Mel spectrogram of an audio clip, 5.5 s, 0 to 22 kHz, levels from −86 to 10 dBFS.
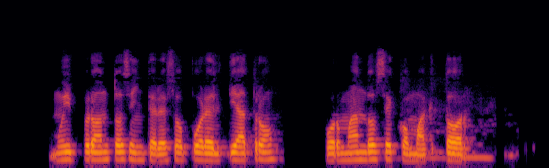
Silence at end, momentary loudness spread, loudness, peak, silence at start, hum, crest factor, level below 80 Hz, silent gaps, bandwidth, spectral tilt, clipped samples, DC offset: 0.35 s; 12 LU; -18 LUFS; -2 dBFS; 0.5 s; none; 16 dB; -60 dBFS; 2.85-3.25 s, 4.98-5.04 s; 7.4 kHz; -7.5 dB/octave; under 0.1%; under 0.1%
